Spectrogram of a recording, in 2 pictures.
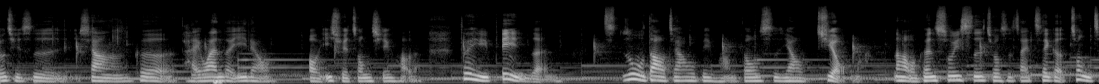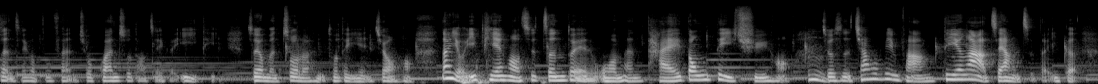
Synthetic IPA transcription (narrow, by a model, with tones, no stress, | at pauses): jo˧˥t͡ɕʰi˧˥ʂɻ̩˥˧ɕjɑ˥˧ŋkɤ˥˩t̪ʰa˧˥ɪwa˦nd̪ə˨i˥ljɑ˧˥ʊ | xɔ˥˩ʔḭ˥˩ɕɥɛ˧˥ʈ͡ʂʊ˥ŋɕi˥nxɑ˨˩ʊlə̰˦ | t̪we˥˩ɪy˧˥pi˥˩ŋɻə̰˧˥n | ɻu˥˧t̪ɑ˥˩ʊt͡ɕja˥xu˥˧pɛ˥˩nfɑ̰˧˥ŋt̪o˥ʊʂɻ̩˥˧jɑ˥˩ʊt͡ɕjo˨˩ʊmɐ̰˦ | na˥˩wɔ˨˩kə˦nsu˥i˥sɹ̩˥t͡ɕjo˥˧ʊʂ̬ɻ̩˥˧t͡sa˥˧ɪʈ͡ʂɤ˥˩ɡə˩ʈ͡ʂʊ˥˧ŋʈ͡ʂə˥˧nʈ͡ʂɤ˥˩ɡə˩pu˥˩fə̰˨˩nt͡ɕjo˥˩ʊkwa˦nʈ͡ʂu˥˧t̪ɑ̰˥˧ʊʈ͡ʂɤ̰˥˩˧ɡə̰˧ʔi˥˩t̪ʰḭ˧˥˦ | swɔ˧˥i˨˩wɔ˨˩ə˦nt͡swɔ˥˩lə˩xə˨˩nt̪wɔ˥d̪ə˨jɛ̰˧˥nt͡ɕjo˥˧ʊxɔ̰˥˧˩ | na˥˩jo˨˩ʊʔi˥˩pʰjɛ˥nxɔ˥˧t͡ɕo˥˩ʈ͡ʂə˥nt̪we˥˩ɪwʔɔ̰˨˩mə˦nt̪ʰa˧˥ɪt̪ʊ˥ŋt̪i˥˩t͡ɕʰy˥xɔ̰˥˧ | jo˥˧ʊʂ̬ɻ̩˥˩t͡ɕja˥xu˥˧pi˥˩ŋfɑ̰˧˥ŋt̪i˥ə˥ŋa˥˧ʈ͡ʂɤ˥˧jɑ˥˩ŋd͡zɹ̩˨˩d̪ə̰˩ʔi˧˥ɡə̰˧˨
